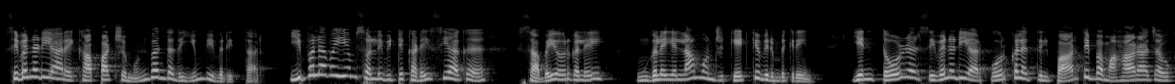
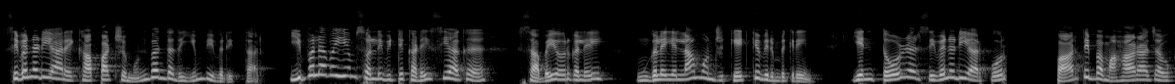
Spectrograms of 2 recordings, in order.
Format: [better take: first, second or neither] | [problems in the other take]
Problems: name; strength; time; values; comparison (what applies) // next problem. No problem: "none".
first | audio cutting out; at 10 s for 0.5 s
